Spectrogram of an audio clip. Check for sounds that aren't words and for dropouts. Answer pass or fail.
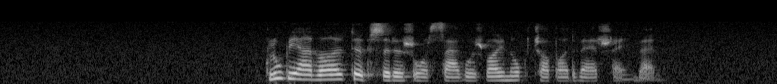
pass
